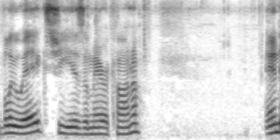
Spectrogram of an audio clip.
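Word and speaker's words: Ameraucana: blue eggs she is Americana and it is pronounced Americana and not arakana if you guys watch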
